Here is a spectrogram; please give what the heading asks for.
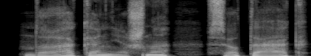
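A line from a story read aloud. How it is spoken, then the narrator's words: Whispering inner voice. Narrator (Russian): зашептал голос в голове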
